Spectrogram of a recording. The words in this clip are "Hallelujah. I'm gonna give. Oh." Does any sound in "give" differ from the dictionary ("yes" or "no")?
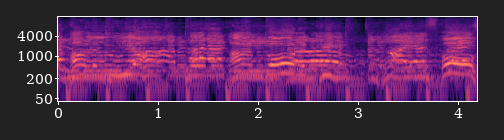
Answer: yes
